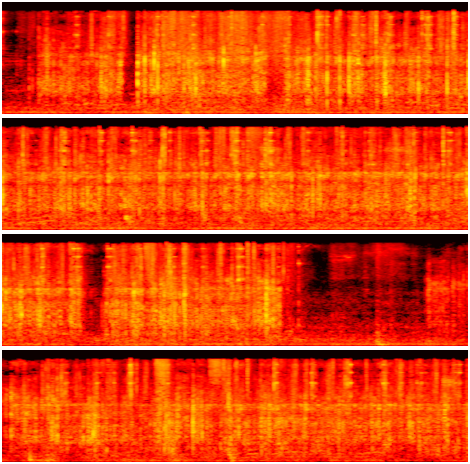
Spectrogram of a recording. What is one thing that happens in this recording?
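Milk sloshes inside a handheld milk frother that is shaken.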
